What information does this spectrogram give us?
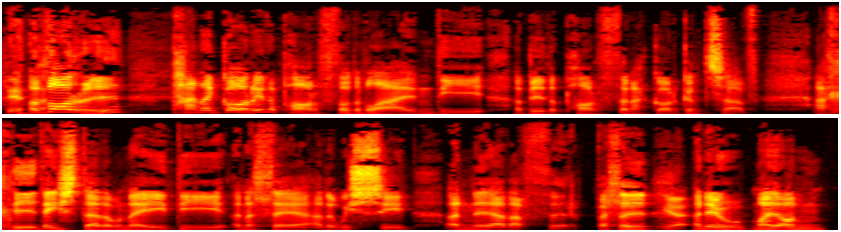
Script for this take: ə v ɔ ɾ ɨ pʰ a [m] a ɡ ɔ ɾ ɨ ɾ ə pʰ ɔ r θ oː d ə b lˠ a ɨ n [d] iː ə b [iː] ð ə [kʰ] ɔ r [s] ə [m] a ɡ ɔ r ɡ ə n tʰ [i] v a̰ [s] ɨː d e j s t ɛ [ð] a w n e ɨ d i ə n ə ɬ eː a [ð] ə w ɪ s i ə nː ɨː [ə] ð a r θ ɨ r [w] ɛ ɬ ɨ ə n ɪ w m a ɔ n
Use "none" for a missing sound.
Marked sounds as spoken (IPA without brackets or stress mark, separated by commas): n, d, ɨː, pʰ, θ, n, a, χ, ð, ð, a, v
